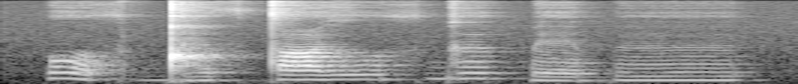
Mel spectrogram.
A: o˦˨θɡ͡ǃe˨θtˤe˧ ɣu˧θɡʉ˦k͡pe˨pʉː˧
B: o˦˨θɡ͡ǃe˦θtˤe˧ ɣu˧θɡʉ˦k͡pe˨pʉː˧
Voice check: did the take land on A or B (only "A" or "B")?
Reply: A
